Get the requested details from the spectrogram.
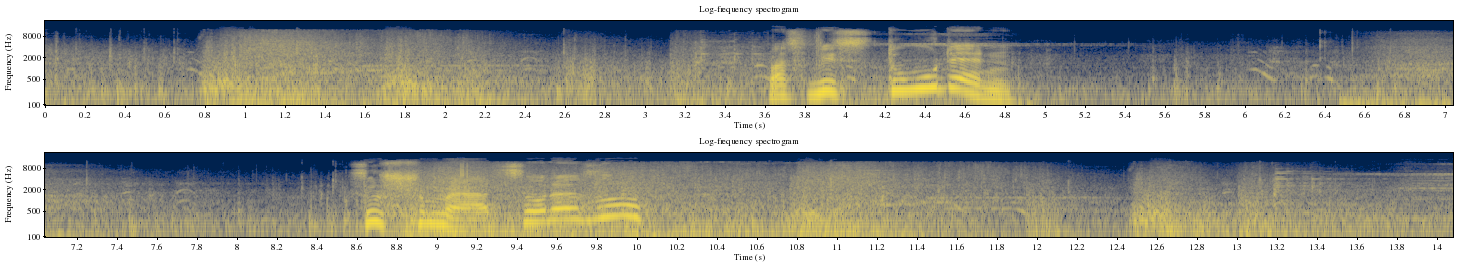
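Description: A blade swishes and slashes into flesh.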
